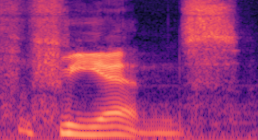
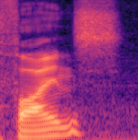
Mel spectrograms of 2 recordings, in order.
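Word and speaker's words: Fiennes: Um, what's up with discount Ralph Fiends as the inkeeper? What is up with that? Do you mean Ralph Fines?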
